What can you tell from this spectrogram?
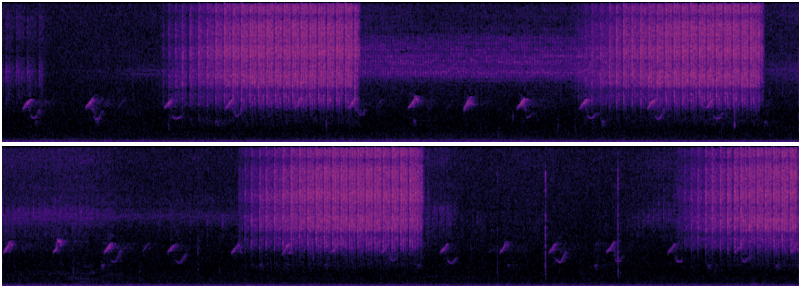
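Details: Summer lakeside crickets give loud, high-pitched shimmering trills in bursts of two to three seconds, alternating with quieter gaps. Repeated short, rising bird whistles continue throughout over a constant low rumble of wind.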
